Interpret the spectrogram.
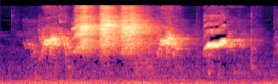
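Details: Cockatiels at play, offered as company for a lone bird: a run of harsh, noisy chirps with bright overtones, then one clear rising whistled call near the end.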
